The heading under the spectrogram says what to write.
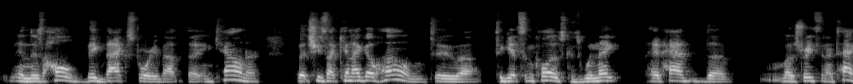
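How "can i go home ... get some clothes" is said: plain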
